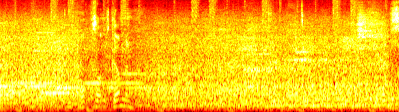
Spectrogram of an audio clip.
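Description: A train rumbles and screeches nearby, steady and loud, as it pulls into a station in Japan.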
